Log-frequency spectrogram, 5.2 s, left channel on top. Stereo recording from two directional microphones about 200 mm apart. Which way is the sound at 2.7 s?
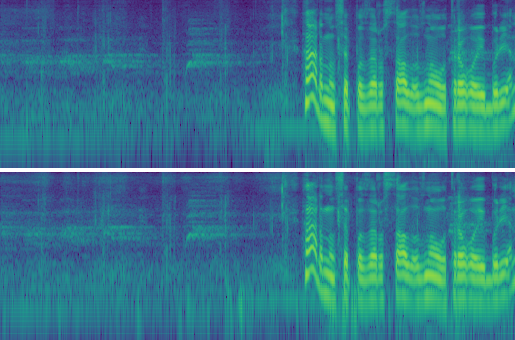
15° left (ahead or behind).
